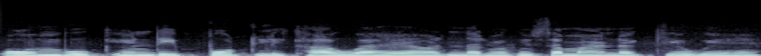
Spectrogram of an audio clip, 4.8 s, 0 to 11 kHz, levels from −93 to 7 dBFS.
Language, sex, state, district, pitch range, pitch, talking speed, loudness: Hindi, female, Uttar Pradesh, Gorakhpur, 200-215 Hz, 205 Hz, 165 wpm, -15 LUFS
